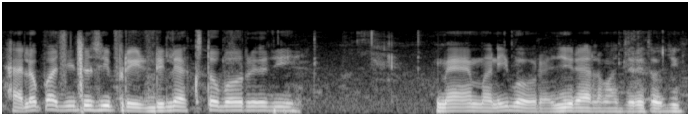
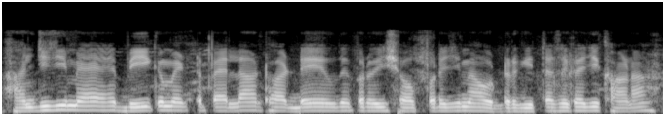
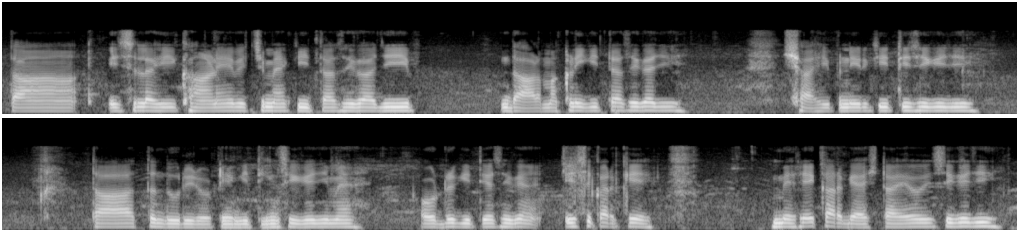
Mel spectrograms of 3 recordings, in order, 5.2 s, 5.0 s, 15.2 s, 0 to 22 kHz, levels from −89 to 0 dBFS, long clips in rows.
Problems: none marked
